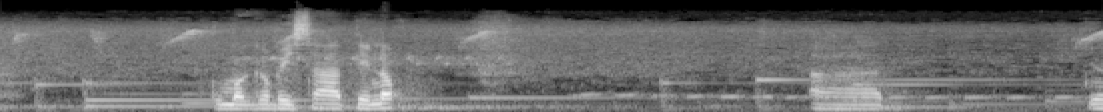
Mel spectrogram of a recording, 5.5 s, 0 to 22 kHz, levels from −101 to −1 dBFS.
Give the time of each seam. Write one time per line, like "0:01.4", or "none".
none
